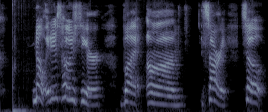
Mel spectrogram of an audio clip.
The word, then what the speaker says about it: Hozier: cute it's supposed to be pronounced hos yay there's some mannequins Akoo shillitoe za it's not it's cozier oh that's right no it is hozier but um sorry so it's supposed to be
